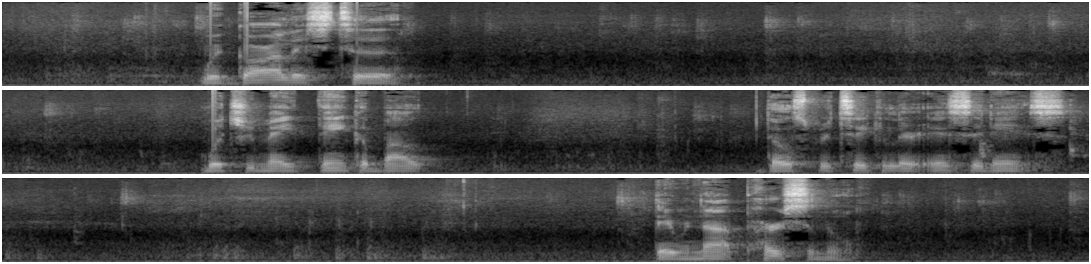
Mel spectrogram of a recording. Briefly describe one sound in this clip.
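An adult man speaks through a microphone in short bursts with long pauses.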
